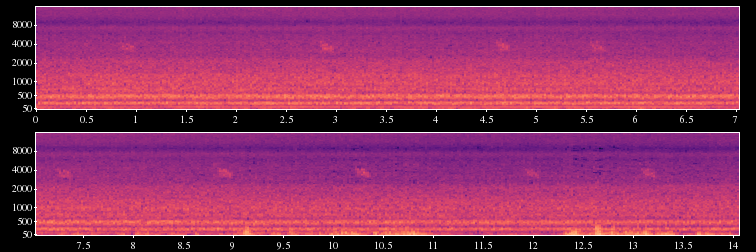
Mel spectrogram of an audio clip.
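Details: Honey bees swarming in, a steady deep buzzing drone with faint high chirps at regular intervals; low rumbling thumps and bumps join in the last five seconds.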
